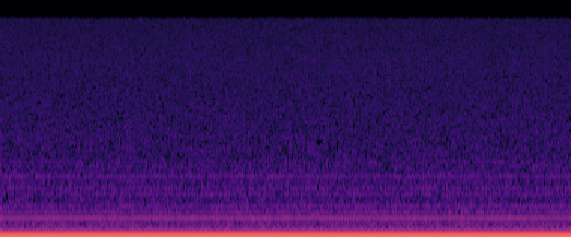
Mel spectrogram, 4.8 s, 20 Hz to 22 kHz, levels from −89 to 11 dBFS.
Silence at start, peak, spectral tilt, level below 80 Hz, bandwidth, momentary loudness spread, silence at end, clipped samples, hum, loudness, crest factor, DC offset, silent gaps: 0 s; -18 dBFS; -6.5 dB/octave; -22 dBFS; 4.5 kHz; 0 LU; 0 s; under 0.1%; none; -27 LUFS; 4 dB; under 0.1%; none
